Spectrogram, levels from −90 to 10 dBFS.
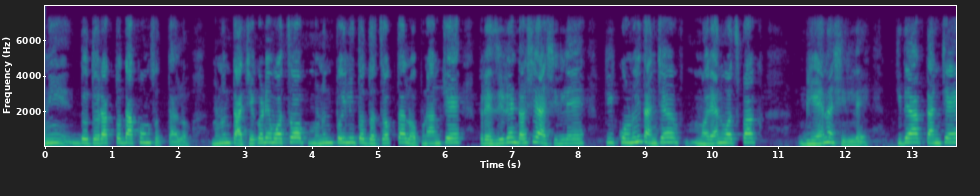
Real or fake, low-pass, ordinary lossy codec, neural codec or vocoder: real; 7.2 kHz; none; none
